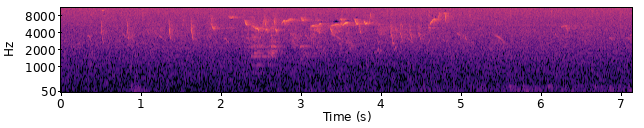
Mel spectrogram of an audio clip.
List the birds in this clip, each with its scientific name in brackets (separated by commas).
Amethyst Sunbird (Chalcomitra amethystina)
